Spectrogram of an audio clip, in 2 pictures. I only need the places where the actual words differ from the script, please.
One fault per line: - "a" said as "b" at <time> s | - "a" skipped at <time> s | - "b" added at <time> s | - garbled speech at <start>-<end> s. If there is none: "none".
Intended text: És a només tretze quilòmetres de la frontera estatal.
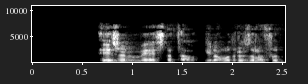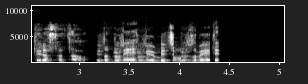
- "tretze" said as "estatal" at 1.3 s
- garbled speech at 3.2-4.4 s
